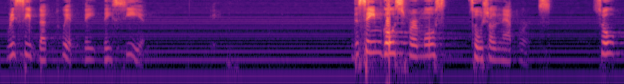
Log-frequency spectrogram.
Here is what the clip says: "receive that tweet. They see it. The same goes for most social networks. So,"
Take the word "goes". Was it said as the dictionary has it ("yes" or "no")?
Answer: no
